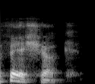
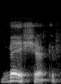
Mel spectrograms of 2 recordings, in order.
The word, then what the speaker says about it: Vesak: c'è chi dice Vesak, c'è chi dice Vesak, invece no, tu mi dici che La pronuncia giusta è Veshak. Vesak. Veshak perché è il nome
